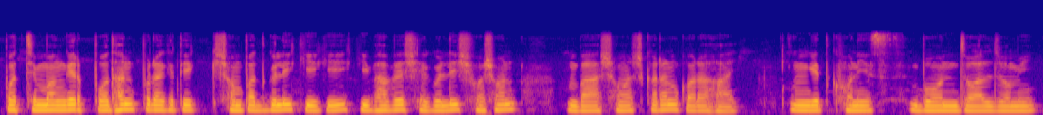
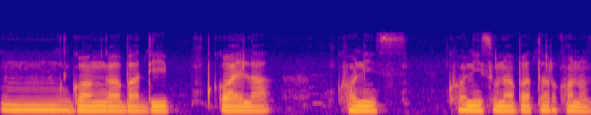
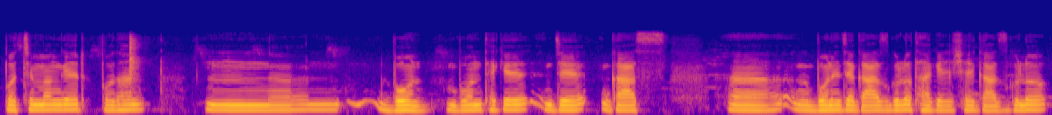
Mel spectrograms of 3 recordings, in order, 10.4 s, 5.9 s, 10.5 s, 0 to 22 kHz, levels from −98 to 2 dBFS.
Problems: constant background noise, background conversations at intervals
